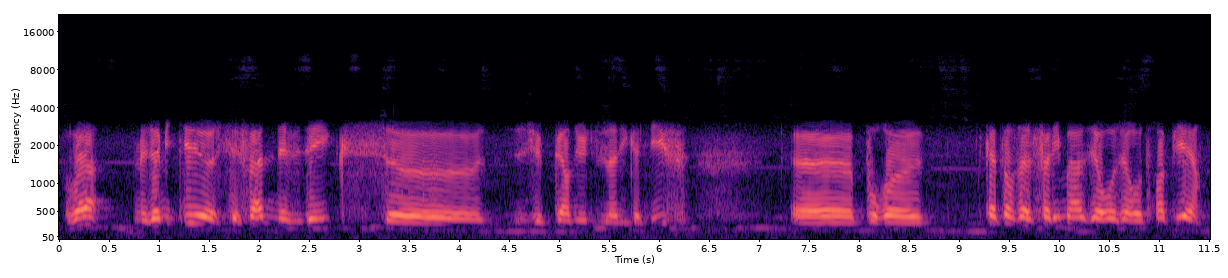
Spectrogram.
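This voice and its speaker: A man's voice: mid-range voice, fairly even intonation, takes it slowly. A man chatting casually over amateur radio, repeating himself for emphasis, heard through a transceiver. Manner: emphatic repetition, frequent tag words. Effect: two-way radio transmission. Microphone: radio transceiver, heard through receiver. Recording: tinny, narrow-band two-way radio.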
